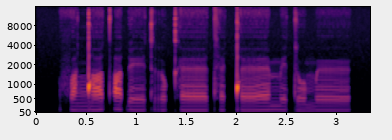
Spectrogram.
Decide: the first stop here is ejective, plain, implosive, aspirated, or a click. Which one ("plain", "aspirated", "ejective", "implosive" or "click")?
click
